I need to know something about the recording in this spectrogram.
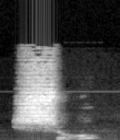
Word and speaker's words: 属: To belong to in Chinese, we say 属 you're right, 属 to belong to, 属 to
